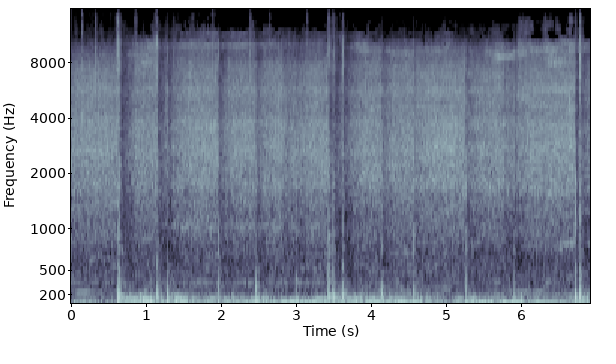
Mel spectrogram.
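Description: Large fireworks display: a wide front of fan-shaped star mines and aerial shells firing and bursting, giving a continuous low rumble with many sharp booms scattered through it and a steady hiss of sparks.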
